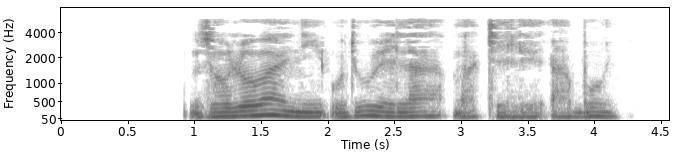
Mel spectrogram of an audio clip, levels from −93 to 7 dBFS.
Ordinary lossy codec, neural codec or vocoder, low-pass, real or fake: MP3, 24 kbps; codec, 16 kHz, 4 kbps, FunCodec, trained on Chinese and English, 50 frames a second; 7.2 kHz; fake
